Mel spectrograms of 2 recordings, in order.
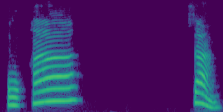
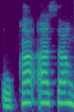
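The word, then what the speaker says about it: お母さん: Ditulisnya oka sang. Dibacanya okasang bukan oka asang. Bukan okasang.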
